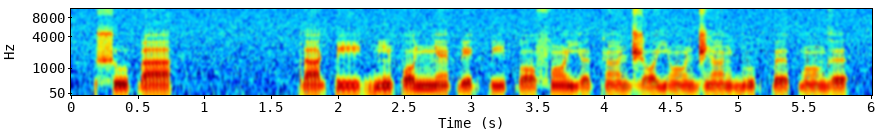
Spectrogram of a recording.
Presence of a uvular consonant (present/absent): absent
